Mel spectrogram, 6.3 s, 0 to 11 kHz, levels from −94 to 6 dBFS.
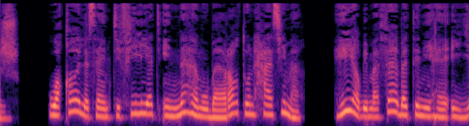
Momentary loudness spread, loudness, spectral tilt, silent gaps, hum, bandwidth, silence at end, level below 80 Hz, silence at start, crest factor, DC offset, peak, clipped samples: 6 LU; -24 LUFS; -6 dB/octave; 0.27-0.63 s, 4.08-4.45 s; none; 10.5 kHz; 0 s; -66 dBFS; 0 s; 16 dB; under 0.1%; -6 dBFS; under 0.1%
